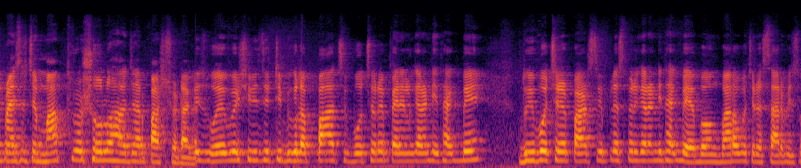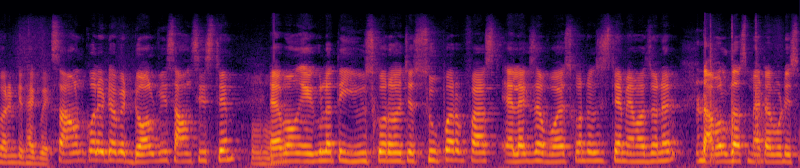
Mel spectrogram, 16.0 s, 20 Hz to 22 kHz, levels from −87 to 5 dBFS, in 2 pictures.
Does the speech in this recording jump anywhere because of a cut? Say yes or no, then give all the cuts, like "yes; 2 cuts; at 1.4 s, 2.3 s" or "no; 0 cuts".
yes; 3 cuts; at 1.9 s, 8.6 s, 15.0 s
